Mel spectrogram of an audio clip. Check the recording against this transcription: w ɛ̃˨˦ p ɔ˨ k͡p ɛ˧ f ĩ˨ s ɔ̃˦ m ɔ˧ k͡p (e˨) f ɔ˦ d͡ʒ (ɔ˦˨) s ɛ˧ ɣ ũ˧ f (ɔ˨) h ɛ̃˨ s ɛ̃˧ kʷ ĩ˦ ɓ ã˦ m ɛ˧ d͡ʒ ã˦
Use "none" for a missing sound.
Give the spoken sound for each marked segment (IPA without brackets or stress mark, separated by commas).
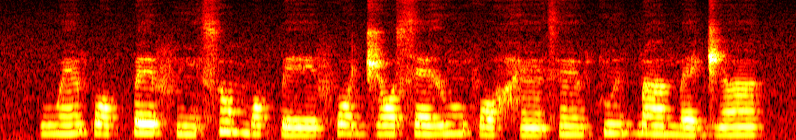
eː˨, ɔ˧, ɔ˨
